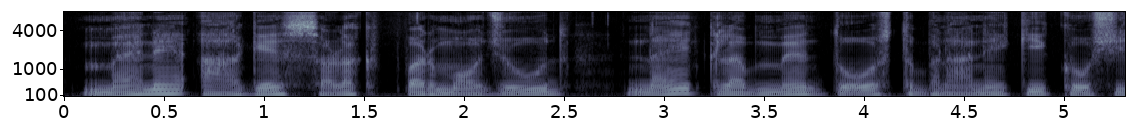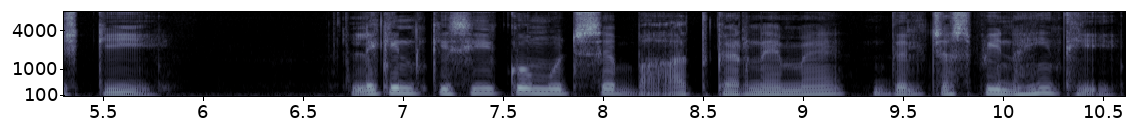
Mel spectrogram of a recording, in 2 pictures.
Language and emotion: Urdu, sad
